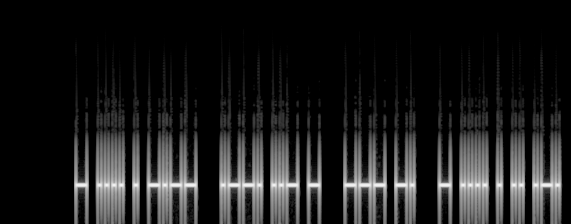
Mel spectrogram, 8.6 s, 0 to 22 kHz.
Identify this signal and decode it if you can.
Morse code, heard as a keyed tone, about 22 wpm, 700 Hz. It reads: THEY PUT ON THEIR
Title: A Sound Of Thunder 22wpm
